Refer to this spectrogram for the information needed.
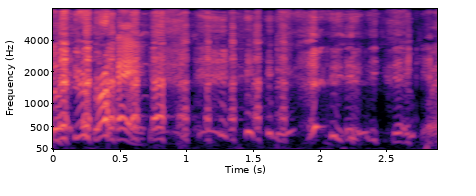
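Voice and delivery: laughing loudly through the words; can barely get it out for laughing. Real, not acted. Laughing at teacher's absurdity.

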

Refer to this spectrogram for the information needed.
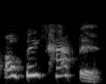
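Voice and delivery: very high, airy shrug of a reply; breezy dismissal. Retold or imitated. Answering nosy people, high airy dismissive shrug. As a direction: toss it off lightly. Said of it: "I was like".

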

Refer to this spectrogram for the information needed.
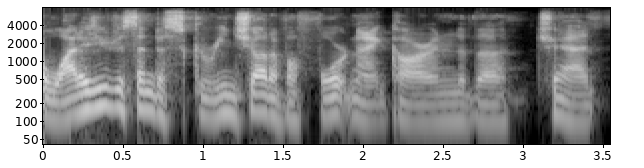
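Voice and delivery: ordinary talk, nothing marked

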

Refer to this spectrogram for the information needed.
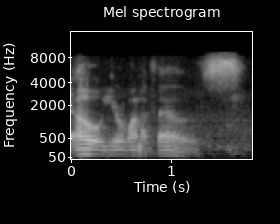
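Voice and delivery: low, soft, slow imitation of disdain; eye-rolling dismissal. Imitating the lady's reaction to his refusal, eye-rolling dismissal. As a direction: voice an eye-roll under your breath, drawn out. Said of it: "rolled her eyes as if to say".

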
